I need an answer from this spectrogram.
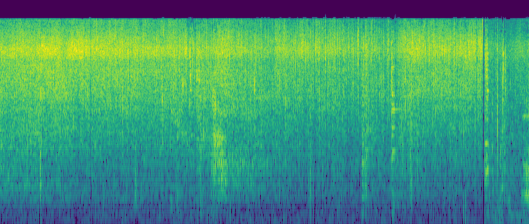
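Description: Beaten eggs sizzling as they fry in a cast-iron skillet with potatoes and onions, a steady high hiss. A metal slotted spatula stirs and scrapes the pan, giving a few short clicks.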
